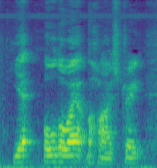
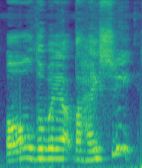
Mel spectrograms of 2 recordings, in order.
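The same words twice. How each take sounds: First: Said in the usual way. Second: High, louder disbelieving question; put-on dismayed query, rising at the end; incredulous echo. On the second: Lost traveller querying the woman's directions, incredulous.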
